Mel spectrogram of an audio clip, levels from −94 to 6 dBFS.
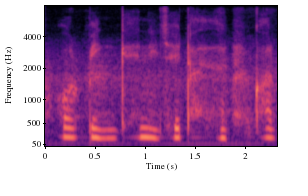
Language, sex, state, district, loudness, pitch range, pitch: Hindi, female, Uttar Pradesh, Hamirpur, -26 LUFS, 185-200 Hz, 195 Hz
